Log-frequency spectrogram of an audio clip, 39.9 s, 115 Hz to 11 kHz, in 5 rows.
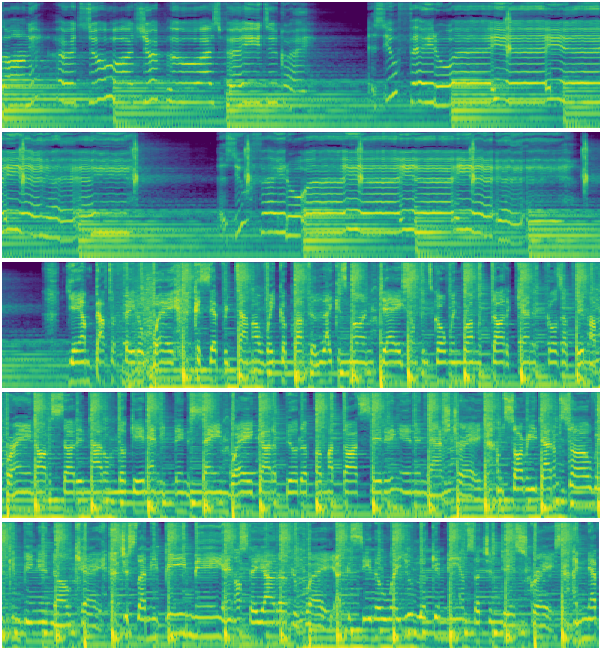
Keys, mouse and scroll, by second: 17.3 F10.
